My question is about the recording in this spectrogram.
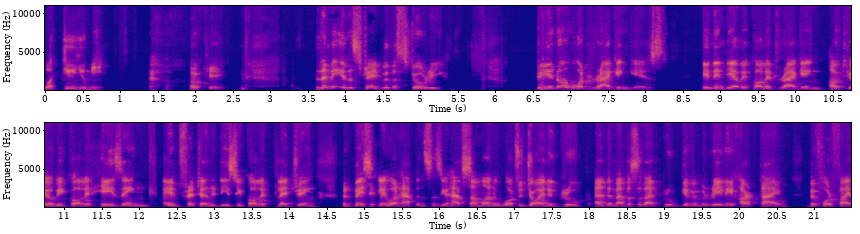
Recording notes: On this live call. Live bonus Q&A session.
